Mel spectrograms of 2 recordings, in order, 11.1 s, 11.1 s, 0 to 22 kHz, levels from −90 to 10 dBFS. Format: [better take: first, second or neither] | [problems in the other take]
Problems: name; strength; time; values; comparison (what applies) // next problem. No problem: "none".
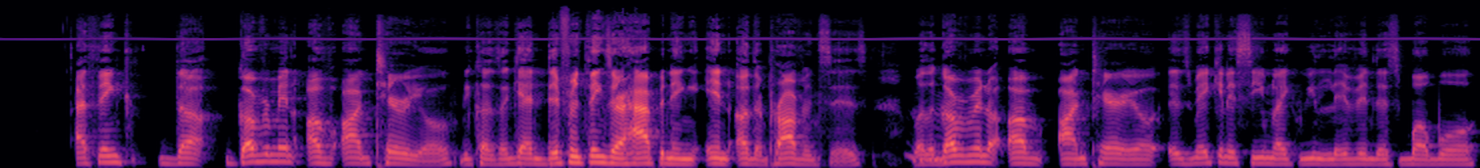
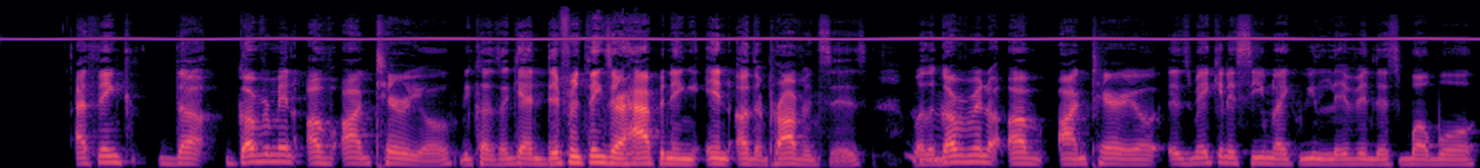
first | high-pitched whine; loud; throughout; 8.5 kHz, 7 dB below the speech; faint in the first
